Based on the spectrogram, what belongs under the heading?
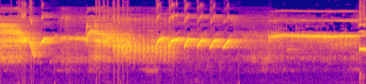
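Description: Recorded song of the common iora (sirtu), played as a bird-luring call: harsh rasping chatter with falling notes, then a run of five quick repeated notes, then one long steady whistle in the last couple of seconds. A short click comes just before the end.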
